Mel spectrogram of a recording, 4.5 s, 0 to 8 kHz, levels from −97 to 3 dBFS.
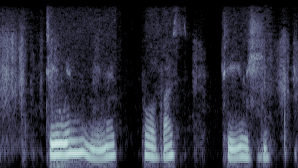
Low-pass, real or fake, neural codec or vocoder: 7.2 kHz; real; none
